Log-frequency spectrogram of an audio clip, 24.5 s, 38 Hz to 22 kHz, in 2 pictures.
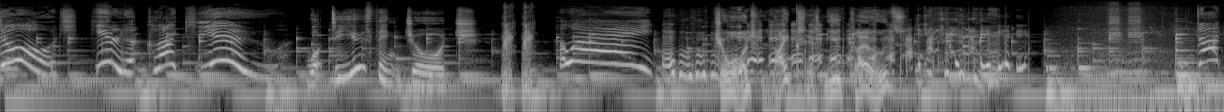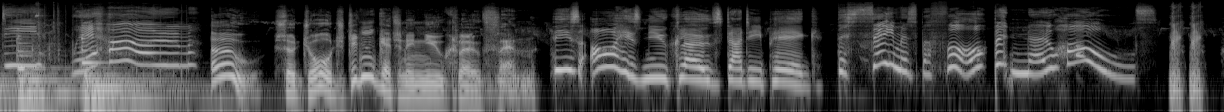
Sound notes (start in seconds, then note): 6.6 snorts and laughs; 10.5 horn honks; 24.0 snorts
